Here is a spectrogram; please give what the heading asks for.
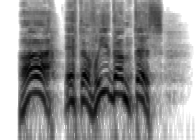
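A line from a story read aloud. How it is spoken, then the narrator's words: Man shouting. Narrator (Russian): крикнул человек в лодке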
